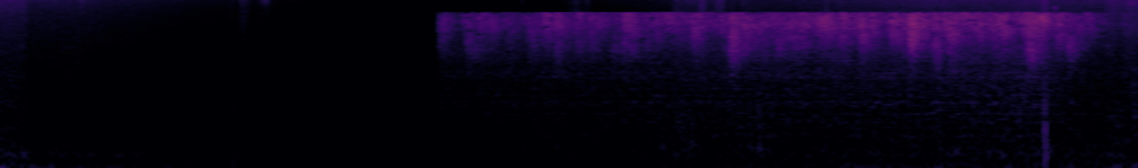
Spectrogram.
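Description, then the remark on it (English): A shower in a hotel bathroom is switched on after a few seconds of quiet room tone, releasing a steady, hissing spray of water that keeps running to the end. No one speaks. “I'm gonna take a shower.”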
